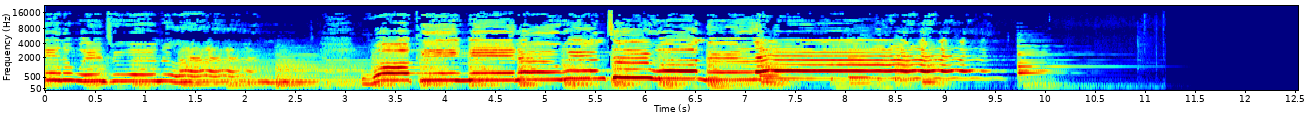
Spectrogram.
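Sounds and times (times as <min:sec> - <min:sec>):
second soprano singing: 0:00.0 - 0:09.8.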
